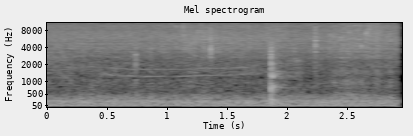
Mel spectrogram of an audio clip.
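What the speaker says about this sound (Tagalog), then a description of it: "Lumulutang-lutang na siya sa mantika." Sugar-coated food frying and floating in cooking oil in a home kitchen, a steady soft sizzle with faint stirring scrapes and a low electrical hum beneath.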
